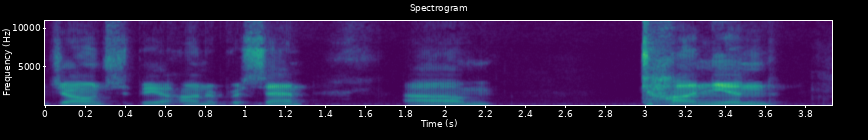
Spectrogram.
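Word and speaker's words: Tonyan: should be 100 um tonion rhymes with funyun will be a hundred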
